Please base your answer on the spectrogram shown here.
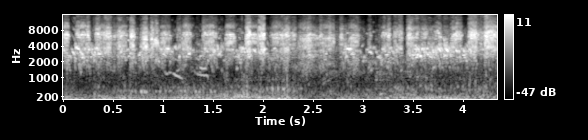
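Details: Australian budgerigars in a colony aviary keep up a dense, raspy, high chatter of overlapping chirps and warbles, with faint lower whistled notes mixed in.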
